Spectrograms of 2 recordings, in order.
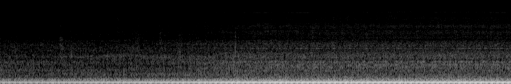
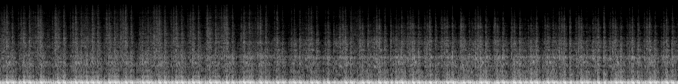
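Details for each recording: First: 1995 Nissan Maxima (A32) with intermittent rough idle, heard at exhaust after revving to 7000 rpm temporarily cleared it; even exhaust pulses about 220 a minute with no stumbles, smooth healthy idle for now. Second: 1995 Nissan Maxima rough idle, heard at the exhaust. Deep, uneven, lumpy thumping; RPM bounces around 700 and goes away above 6–7 grand, and it won't restart without full throttle. Later fixed with new OEM injectors, EGR system, coolant temp sensor and vacuum hoses.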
